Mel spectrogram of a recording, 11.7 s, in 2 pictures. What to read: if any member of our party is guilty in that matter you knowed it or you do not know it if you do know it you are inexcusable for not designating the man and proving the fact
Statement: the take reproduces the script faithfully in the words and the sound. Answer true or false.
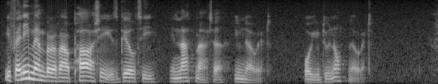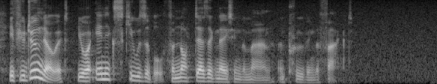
false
